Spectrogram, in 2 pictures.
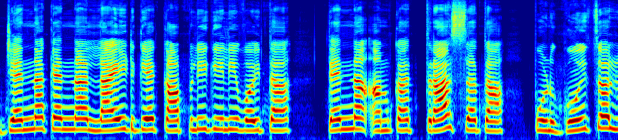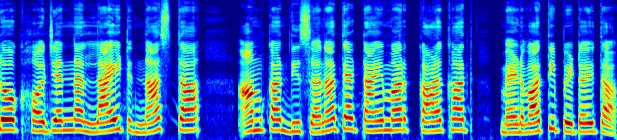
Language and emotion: Goan Konkani, neutral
